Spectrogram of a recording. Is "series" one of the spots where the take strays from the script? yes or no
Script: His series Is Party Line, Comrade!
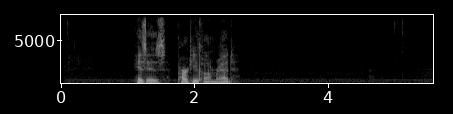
yes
